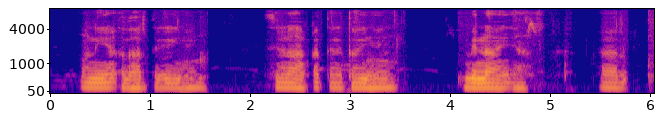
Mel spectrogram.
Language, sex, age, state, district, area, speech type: Santali, male, 30-45, Jharkhand, Seraikela Kharsawan, rural, spontaneous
